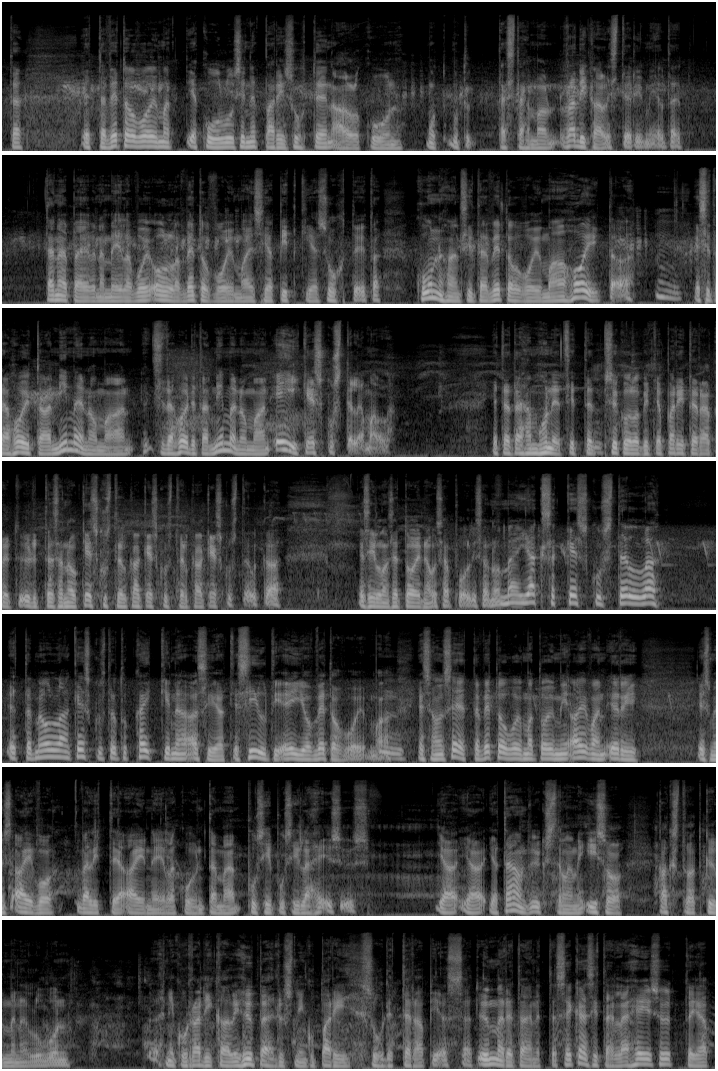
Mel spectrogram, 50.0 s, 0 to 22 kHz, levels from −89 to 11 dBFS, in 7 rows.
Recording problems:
animal sounds; faint; throughout; 20 dB below the speech

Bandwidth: 15 kHz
